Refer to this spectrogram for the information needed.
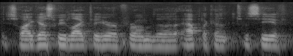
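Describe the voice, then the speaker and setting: A commissioner who lists points one by one in a deliberate way. His voice is mid-pitched and flat. There is faint room noise behind him. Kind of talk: questions at public meeting.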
